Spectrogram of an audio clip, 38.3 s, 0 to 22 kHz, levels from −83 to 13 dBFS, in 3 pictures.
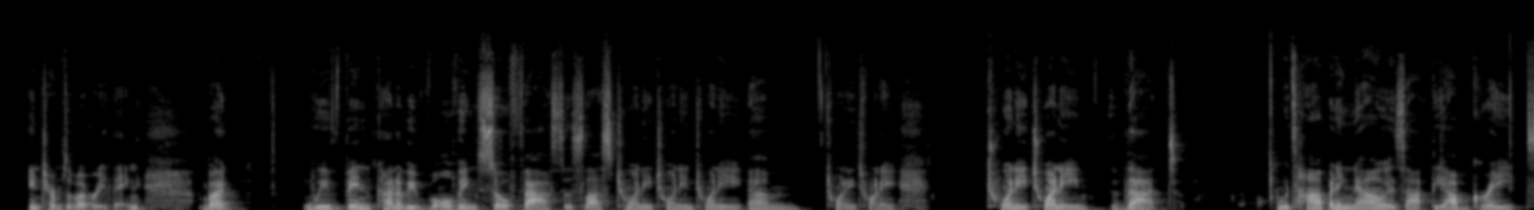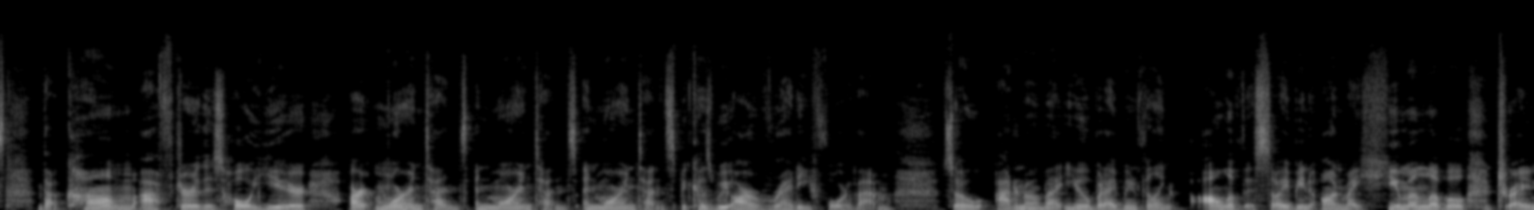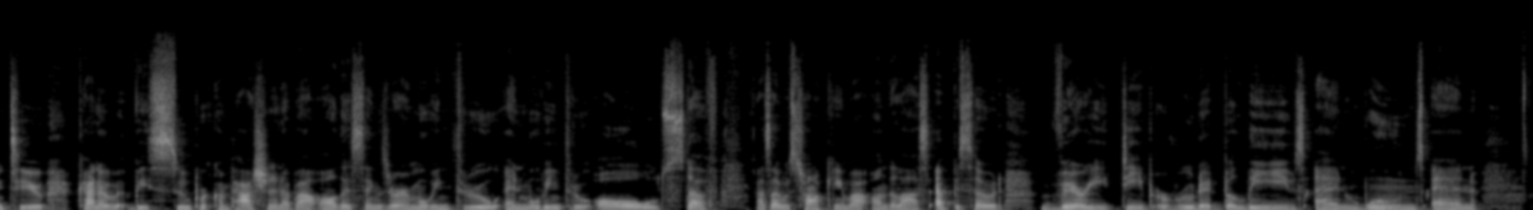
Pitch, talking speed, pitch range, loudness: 185 Hz, 165 wpm, 180-200 Hz, -31 LUFS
